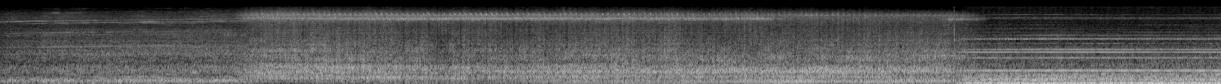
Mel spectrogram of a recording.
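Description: Helicopter on a festival tourist joyride in Pollachi, its rotor and turbine drone loud and steady throughout, rising sharply as it nears and becoming a deeper roar toward the end.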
